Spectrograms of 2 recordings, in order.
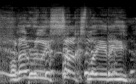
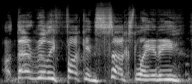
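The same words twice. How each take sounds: First: High put-on voice breaking into laughter; mock guy, laughing. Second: Much higher put-on voice, sneering; mock asshole guy. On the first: Mocking the guy again, high and laughing through it. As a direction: sneer it again while laughing. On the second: Mocking the guy who loses the diamond, high and sneering. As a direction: sneer it in a silly high cartoon voice. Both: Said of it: "He goes".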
